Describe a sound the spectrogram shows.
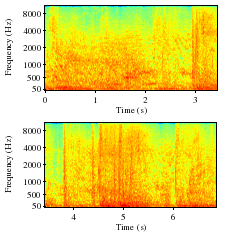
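Quick footsteps thud as a game character runs across the ground.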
